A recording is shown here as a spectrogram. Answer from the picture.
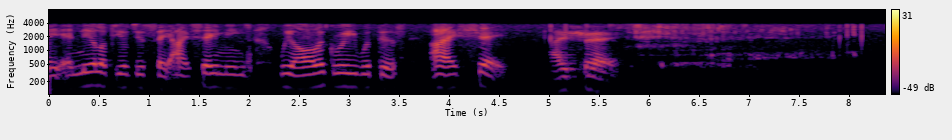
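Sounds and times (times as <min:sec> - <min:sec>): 
speech: 0:00.0 - 0:05.9
liquid poured as a libation: 0:05.8 - 0:08.1.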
